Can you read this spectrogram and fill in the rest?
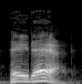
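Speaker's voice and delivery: loud call mid-jump; retold yell. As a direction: yell it while leaping. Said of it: "He had jumped and then yelled".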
